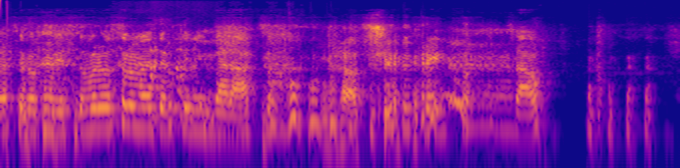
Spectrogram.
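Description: A woman laughs heartily over an online call.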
